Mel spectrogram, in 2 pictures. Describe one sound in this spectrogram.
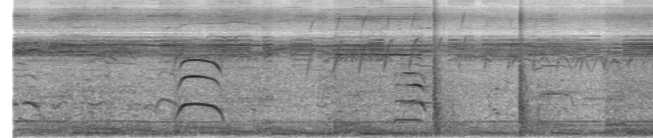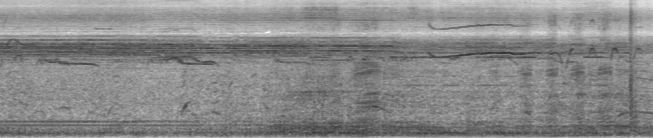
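Many motorcycle engines rumble and rev close by.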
